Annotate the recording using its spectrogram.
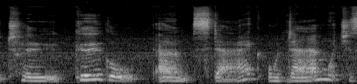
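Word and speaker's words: Damh: really encourage you to Google um stag or Dam which is spelled D MH um and kinus and Hearn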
